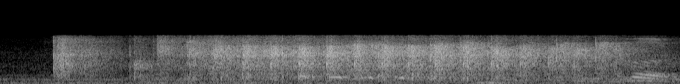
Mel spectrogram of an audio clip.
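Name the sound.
audience clapping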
